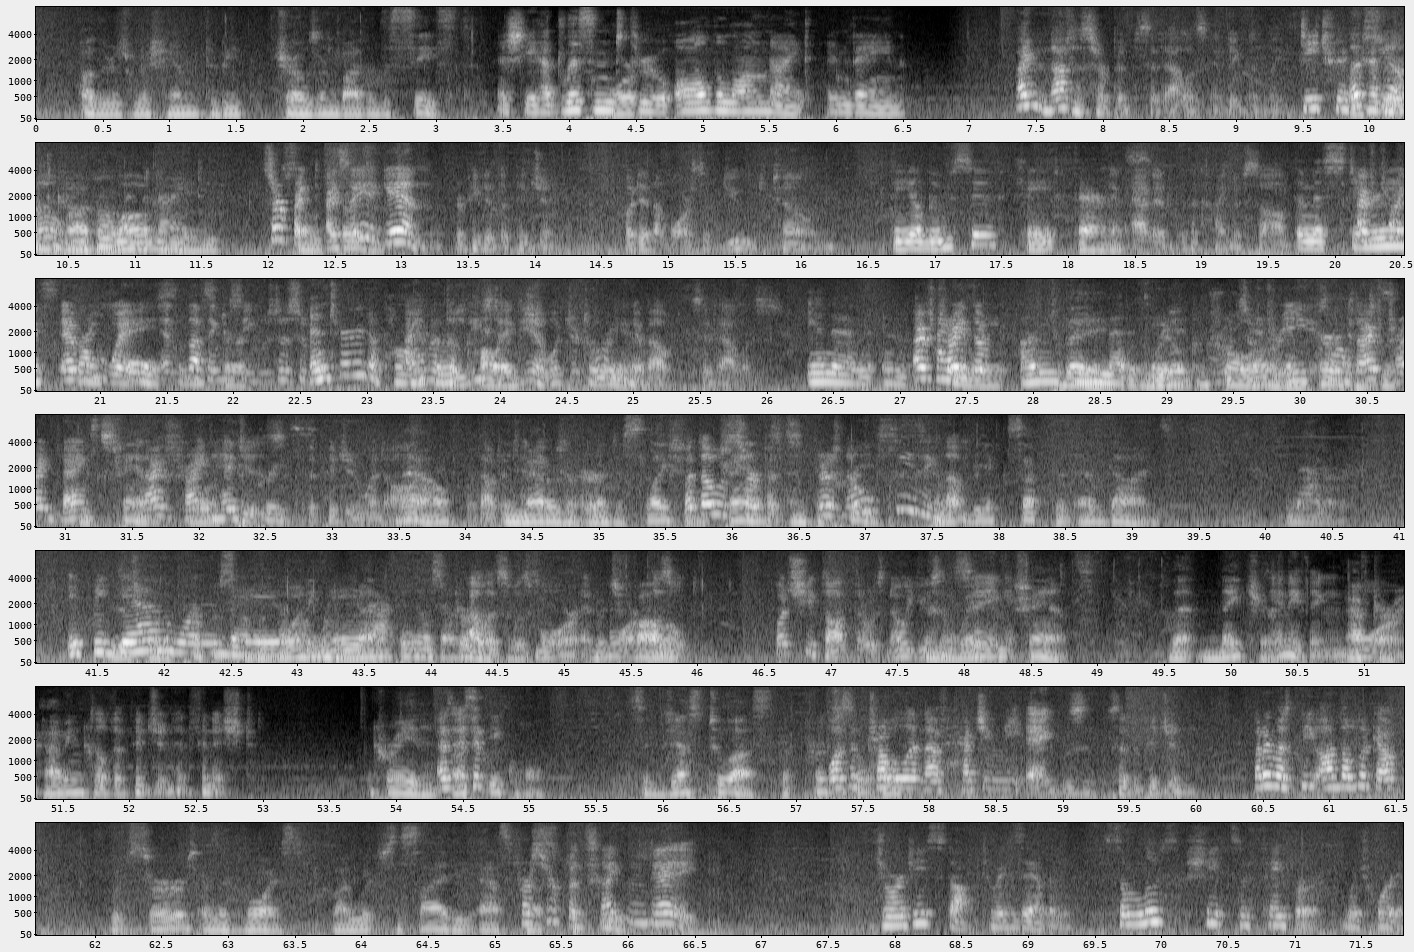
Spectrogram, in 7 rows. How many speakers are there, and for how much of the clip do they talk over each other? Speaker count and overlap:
three, about 43%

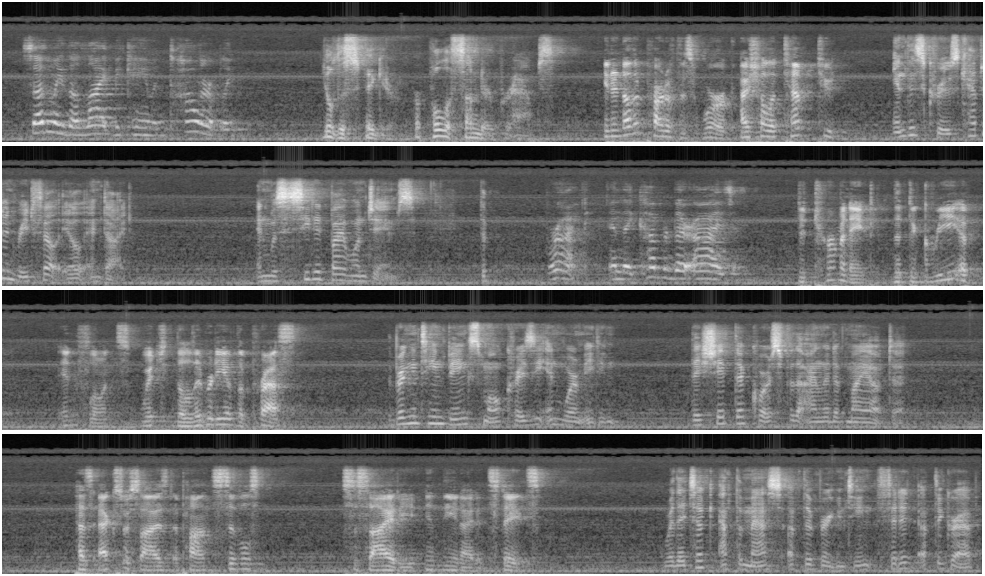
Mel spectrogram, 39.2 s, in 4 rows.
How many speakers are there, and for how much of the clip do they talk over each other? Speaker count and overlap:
four, no overlap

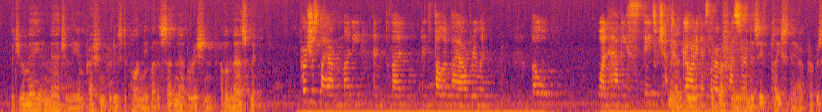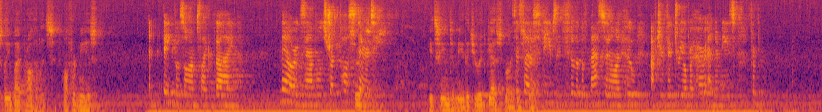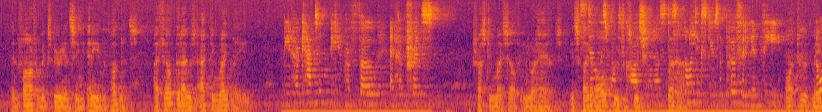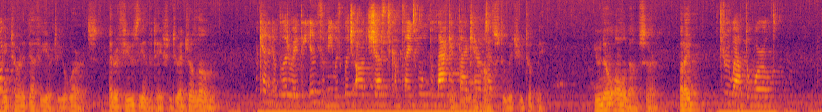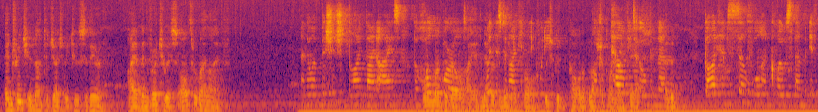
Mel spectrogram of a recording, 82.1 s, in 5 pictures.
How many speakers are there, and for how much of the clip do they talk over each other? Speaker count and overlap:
two, about 14%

